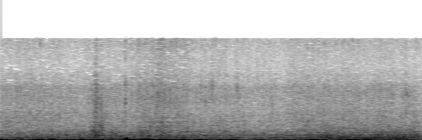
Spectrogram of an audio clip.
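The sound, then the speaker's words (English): Steady wind buffets the microphone over a low, rumbling wash of water as migrants line up and board a boat in a small coastal city in northwest Colombia, on the Gulf of Urabá; a continuous outdoor roar with no clear voices or distinct footsteps. “They line up and start boarding the boat.”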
